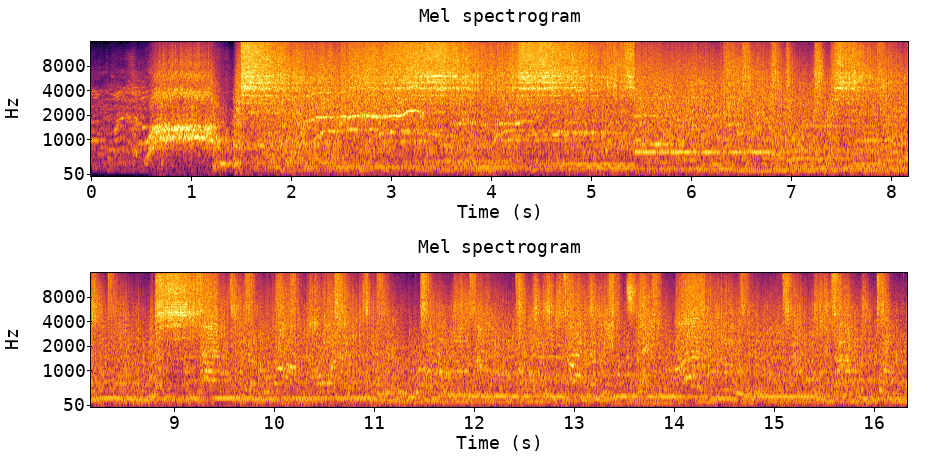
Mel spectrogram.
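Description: Live rock band kicking in about a second in and playing loudly and steadily, with a singer's vocals over the amplified instruments.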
